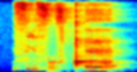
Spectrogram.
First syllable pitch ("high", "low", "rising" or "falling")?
falling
